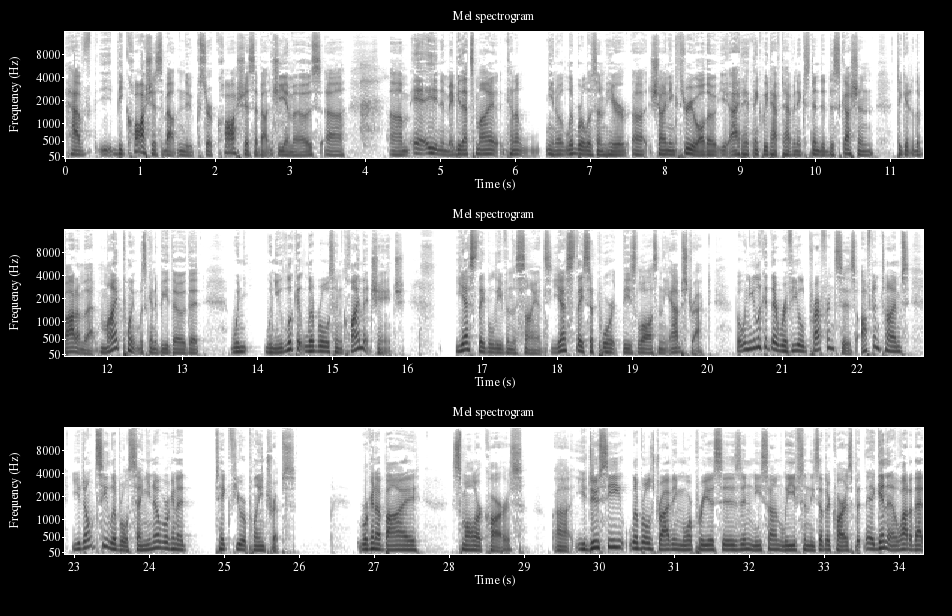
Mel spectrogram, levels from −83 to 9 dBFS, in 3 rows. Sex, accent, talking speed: male, American, 215 wpm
